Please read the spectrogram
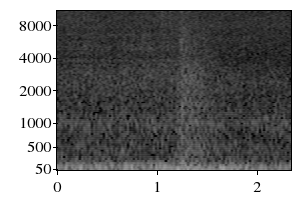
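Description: Takao Tozan Railway funicular cable car running uphill, heard from inside the car: a steady low rumble, with a brief swishing rise and fall just over a second in.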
